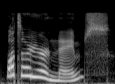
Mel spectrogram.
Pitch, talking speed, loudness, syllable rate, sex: 270 Hz, 210 wpm, -16 LUFS, 5.8 syllables/s, female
